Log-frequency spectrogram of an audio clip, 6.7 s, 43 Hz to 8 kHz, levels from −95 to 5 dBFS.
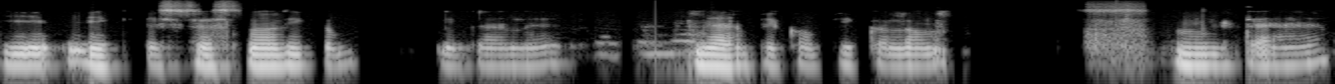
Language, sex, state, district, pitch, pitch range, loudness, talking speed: Hindi, male, Bihar, Saran, 140 Hz, 135-185 Hz, -20 LUFS, 110 wpm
